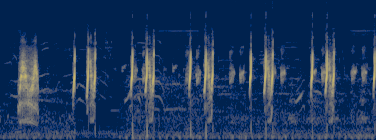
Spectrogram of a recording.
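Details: Female quail voice recorded for hunting use in Mianwali: one harsh rasping burst, then a steady run of short, bright, paired and tripled chips at irregular intervals.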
